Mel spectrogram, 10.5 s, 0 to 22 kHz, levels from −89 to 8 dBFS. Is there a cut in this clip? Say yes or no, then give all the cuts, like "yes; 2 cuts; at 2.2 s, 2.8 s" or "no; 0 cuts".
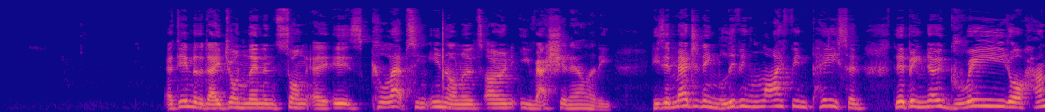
no; 0 cuts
